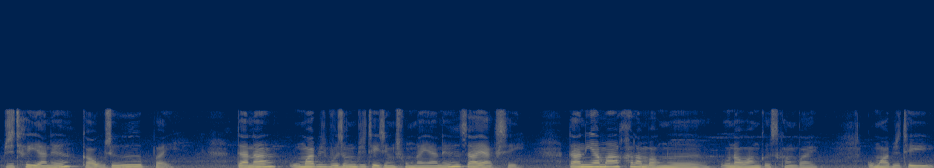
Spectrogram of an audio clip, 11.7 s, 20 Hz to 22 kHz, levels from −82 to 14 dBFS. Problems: none marked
